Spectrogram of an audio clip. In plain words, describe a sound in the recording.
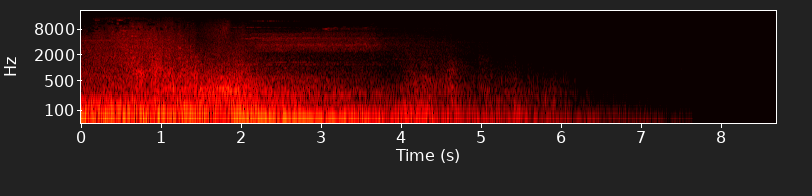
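A triumphant victory fanfare plays and fades away.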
